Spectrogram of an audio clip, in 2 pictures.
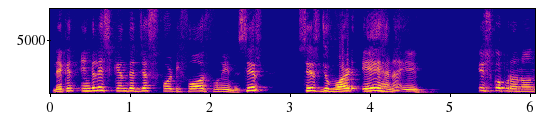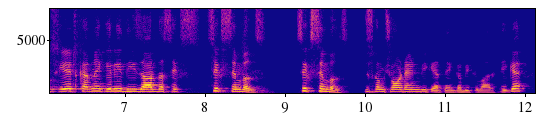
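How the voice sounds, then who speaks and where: A man's voice: high voice, normal speed. Pakistani man teaching an English class. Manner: drills the class in loud call-and-response. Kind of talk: classroom lecture.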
